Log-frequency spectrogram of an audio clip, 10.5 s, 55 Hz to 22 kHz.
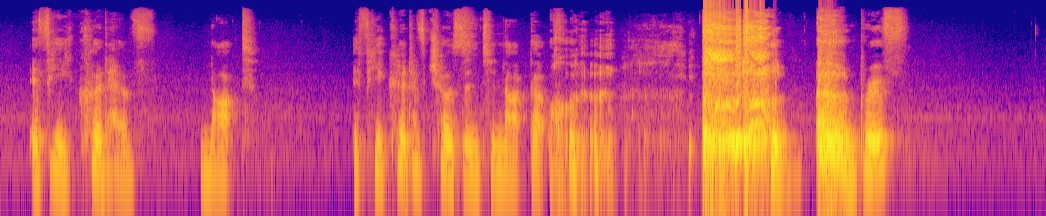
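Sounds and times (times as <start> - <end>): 
speech: 0.3 - 2.6, 3.5 - 9.1
person coughing with raspy throat-clearing: 5.6 - 6.3, 6.9 - 8.6.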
